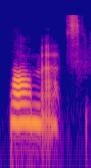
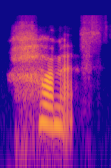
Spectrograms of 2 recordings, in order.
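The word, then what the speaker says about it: חמץ: Hamas. Right. And which syllable do we pronounce accent? The second. All right. Od palm. Once again, how do we say it? Hamas.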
